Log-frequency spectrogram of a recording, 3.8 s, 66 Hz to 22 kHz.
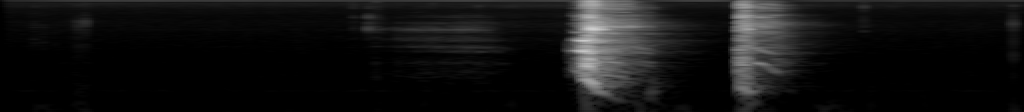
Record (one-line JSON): {"cough_length": "3.8 s", "cough_amplitude": 23207, "cough_signal_mean_std_ratio": 0.17, "survey_phase": "beta (2021-08-13 to 2022-03-07)", "age": "18-44", "gender": "Male", "wearing_mask": "No", "symptom_cough_any": true, "symptom_runny_or_blocked_nose": true, "symptom_fatigue": true, "symptom_headache": true, "symptom_change_to_sense_of_smell_or_taste": true, "symptom_loss_of_taste": true, "symptom_onset": "2 days", "smoker_status": "Never smoked", "respiratory_condition_asthma": false, "respiratory_condition_other": false, "recruitment_source": "Test and Trace", "submission_delay": "1 day", "covid_test_result": "Positive", "covid_test_method": "RT-qPCR", "covid_ct_value": 16.1, "covid_ct_gene": "ORF1ab gene", "covid_ct_mean": 16.9, "covid_viral_load": "2900000 copies/ml", "covid_viral_load_category": "High viral load (>1M copies/ml)"}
